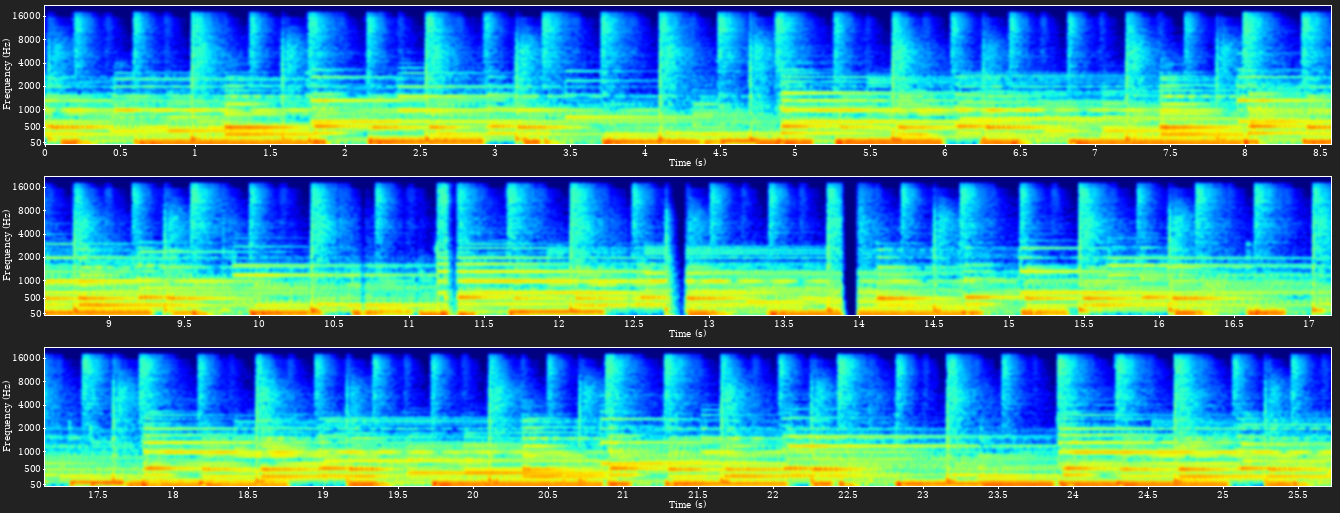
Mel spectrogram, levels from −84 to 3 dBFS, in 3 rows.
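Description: The audio shows repeated stalls (stutter) between 10.21 and 14.01 s: 16 short gaps where the sound hangs and drags, totalling 453 ms, with the longest at 125 ms. This fill covers about 12% of that stretch. Unlike ordinary dropouts, nothing is lost. Each gap is bridged by continuing the last sound until delayed packets catch up with a jitter buffer that keeps running empty. From 22.90 to 23.88 s a jitter buffer speed-up makes the audio run at about 108% speed, so it sounds hurried. The pitch stays the same, which separates it from a resampling or clock-rate error that would raise the pitch too. The buffer had built up excess delay and trimmed it away by cutting roughly a tenth of a second in small pitch-period pieces.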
